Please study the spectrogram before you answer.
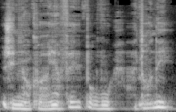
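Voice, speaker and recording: A man's voice: medium pitch, normal speed, dark tone, slightly rough, lightly acted. A man voicing a distraught, infatuated young cabinetmaker in an audiobook reading, stammering and frantic.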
